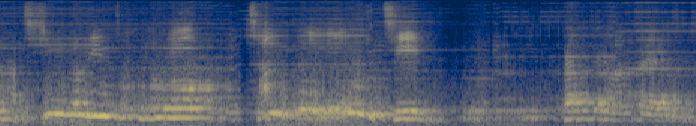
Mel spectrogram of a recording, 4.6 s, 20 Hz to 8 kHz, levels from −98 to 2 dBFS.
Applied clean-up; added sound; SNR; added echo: neural separator model SepFormer DNS4.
